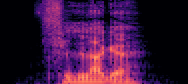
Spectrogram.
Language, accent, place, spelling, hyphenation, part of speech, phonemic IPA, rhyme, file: German, Germany, Berlin, Flagge, Flag‧ge, noun, /ˈflaɡə/, -aɡə, De-Flagge.ogg
- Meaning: flag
